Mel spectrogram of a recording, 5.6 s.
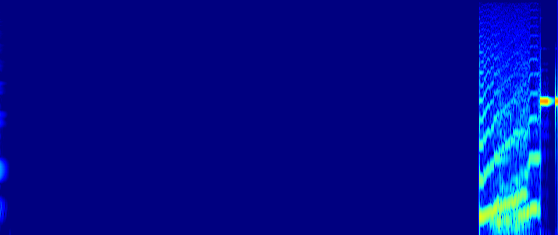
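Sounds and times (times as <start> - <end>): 
variety of satisfying notification sounds: 4.8 - 5.5.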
